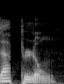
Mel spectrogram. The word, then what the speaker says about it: appelons: Nous appelons. Okay, final S doesn't exist.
